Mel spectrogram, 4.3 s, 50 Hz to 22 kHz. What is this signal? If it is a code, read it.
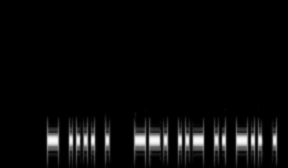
Morse code, heard as a keyed tone, about 21 wpm, 700 Hz. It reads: THE GUIDE
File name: practice / 22wpm / Sentences with 8-Word Phrases - 22wpm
